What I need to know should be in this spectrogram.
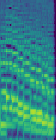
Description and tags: Retro arcade video game end or completed tone
Completed or end musical expression tone for retro arcade game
